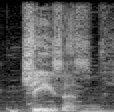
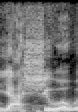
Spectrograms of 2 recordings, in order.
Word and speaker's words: Yahshua: There's no J in the Hebrew language, so his name would not have been pronounced Jesus. It would have been Yahshua with a Y, Yahshua.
